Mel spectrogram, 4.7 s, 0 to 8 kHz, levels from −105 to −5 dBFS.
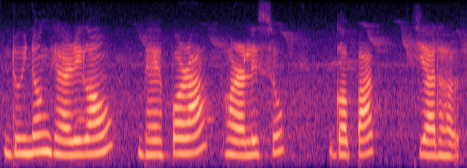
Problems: constant background noise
